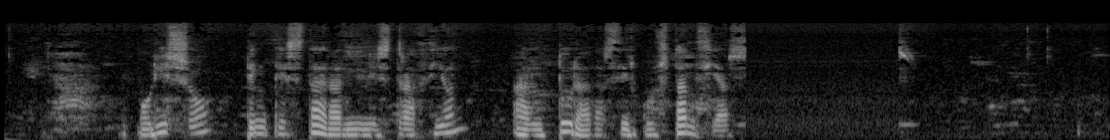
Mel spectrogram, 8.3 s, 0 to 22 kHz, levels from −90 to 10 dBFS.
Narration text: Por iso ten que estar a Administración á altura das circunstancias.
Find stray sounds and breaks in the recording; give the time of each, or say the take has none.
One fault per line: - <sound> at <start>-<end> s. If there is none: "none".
none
